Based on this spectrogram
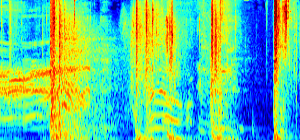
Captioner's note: bang; pounding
